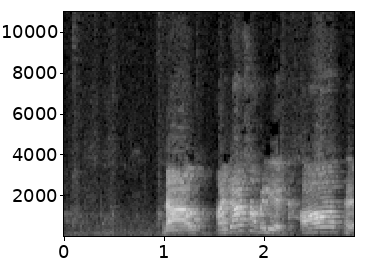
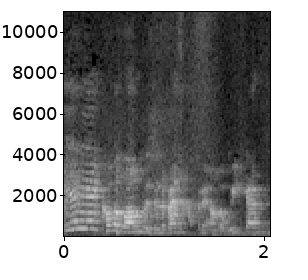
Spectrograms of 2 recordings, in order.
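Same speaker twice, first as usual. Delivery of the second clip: high, fast, upbeat salesman; eager recruiter; 7 semitones higher, 4 dB quieter, faster than usual. Retold or imitated. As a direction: pitch it cheerily and quick. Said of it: "He was like".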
